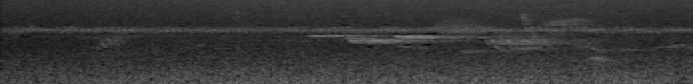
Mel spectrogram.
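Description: In the mountains, a steady, continuous drone of chirping crickets fills the scene, with a few faint, brief bird twitters surfacing partway through. No one speaks.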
